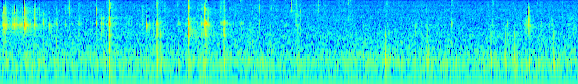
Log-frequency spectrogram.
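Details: Izzy, a pet ferret, eats indoors from a bowl of ZuPreem kibble, FerretVite and chicken jerky. Sharp, crunchy chewing clicks come in irregular bursts, thickest during the first two seconds, then thin out to scattered single bites against a quiet room.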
